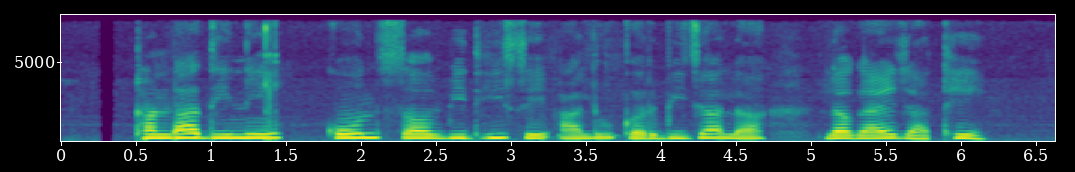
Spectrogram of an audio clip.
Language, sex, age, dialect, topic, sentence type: Chhattisgarhi, female, 18-24, Northern/Bhandar, agriculture, question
